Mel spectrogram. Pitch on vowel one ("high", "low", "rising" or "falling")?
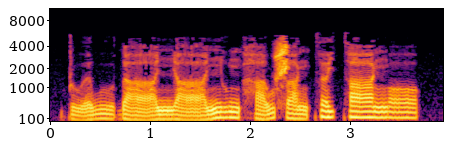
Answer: low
